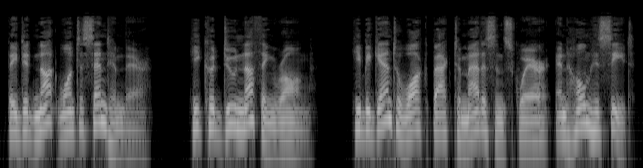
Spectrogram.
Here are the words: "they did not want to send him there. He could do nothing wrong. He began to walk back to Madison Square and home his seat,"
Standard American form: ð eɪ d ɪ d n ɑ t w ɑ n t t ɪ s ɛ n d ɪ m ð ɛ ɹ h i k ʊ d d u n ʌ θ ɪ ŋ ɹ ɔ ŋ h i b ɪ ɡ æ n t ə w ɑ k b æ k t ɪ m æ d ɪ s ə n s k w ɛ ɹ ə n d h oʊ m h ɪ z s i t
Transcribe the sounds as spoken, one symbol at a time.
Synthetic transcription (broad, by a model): ð eɪ d ɪ d n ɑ t w ɑ n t t ɪ s ɛ n d ɪ m ð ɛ ɹ h i k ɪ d d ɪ n ʌ θ ɪ ŋ ɹ ɔ ŋ h i b ɪ ɡ æ n t ə w ɑ k b æ k t ɪ m æ d ɪ s ə n s k w ɛ ɹ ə n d h oʊ m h ɪ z s i t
